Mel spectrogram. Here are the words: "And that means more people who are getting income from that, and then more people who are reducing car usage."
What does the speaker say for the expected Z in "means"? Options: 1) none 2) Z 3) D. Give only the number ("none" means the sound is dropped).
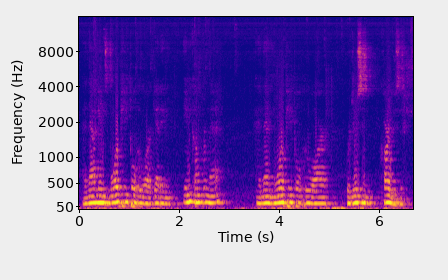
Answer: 2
